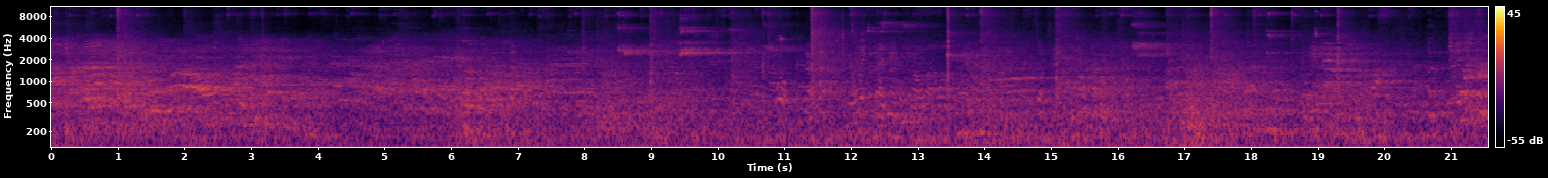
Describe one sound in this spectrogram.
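Badminton rackets smack a shuttlecock in sharp pops.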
